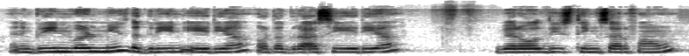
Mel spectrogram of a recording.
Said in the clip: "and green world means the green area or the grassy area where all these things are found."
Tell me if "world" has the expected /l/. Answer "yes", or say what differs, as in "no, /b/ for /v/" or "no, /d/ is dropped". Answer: no, /l/ is dropped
